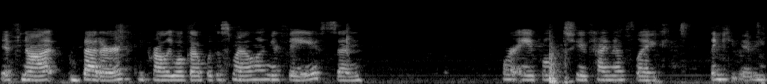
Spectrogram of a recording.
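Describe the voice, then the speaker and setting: There is noticeable background noise as a woman speaks at a medium pitch and a moderate pace. Her intonation is fairly even, broken by long, frequent pauses. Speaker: tarot reader live streamer. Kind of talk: casual live stream chat. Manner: chatty.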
